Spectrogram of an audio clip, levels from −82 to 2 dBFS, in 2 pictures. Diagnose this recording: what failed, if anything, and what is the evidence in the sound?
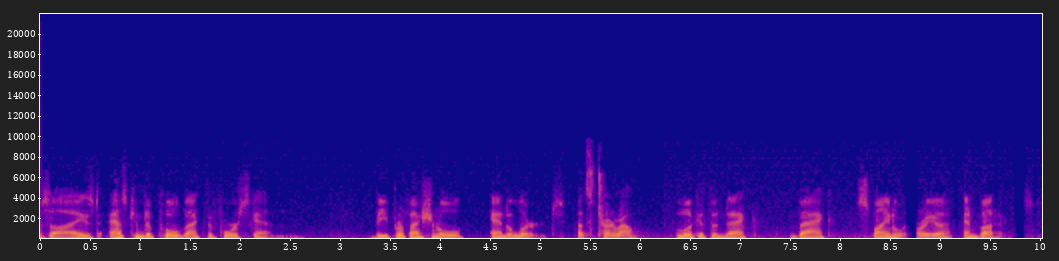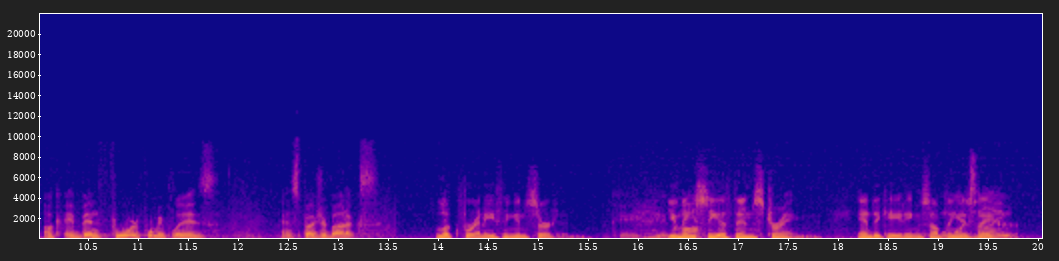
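The network failed, producing repeated packet loss with a robotic sound across two bursts, 8.63 to 9.17 s and 9.53 to 10.27 s. In each burst the audio turns choppy as successive holes, up to about 120 ms and 100 ms long, are patched by stretching the preceding sound; roughly a third and a quarter of each span is concealed. Plain dropouts would leave silent gaps, and codec starvation would blur the sound continuously, whereas here clean audio alternates with synthetic repeats.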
